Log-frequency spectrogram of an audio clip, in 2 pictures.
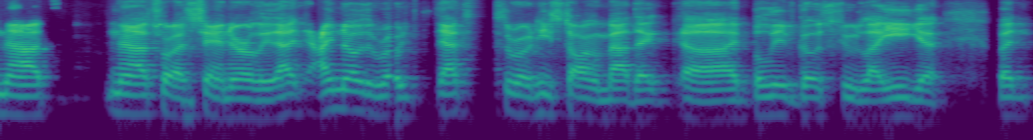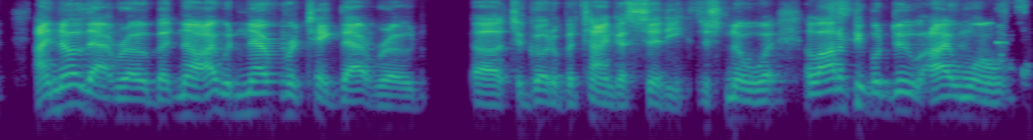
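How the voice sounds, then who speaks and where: This man has a plain, everyday voice at medium pitch with ordinary pitch variation. He talks at a fairly quick pace with very even loudness. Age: 60s. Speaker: retired military officer. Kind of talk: casual live stream chat.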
